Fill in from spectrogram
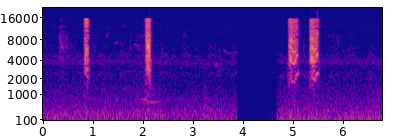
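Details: Double-collared seedeater, a female calling to stimulate and warm up the male: four short, sharp broadband chips, two spaced about a second apart, then a brief gap and a closer pair, over a low steady background hiss.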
